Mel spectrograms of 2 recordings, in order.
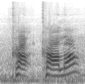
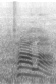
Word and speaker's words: Tala: Kala? Tala. Tala. Yes. I said it right?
